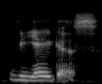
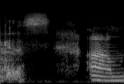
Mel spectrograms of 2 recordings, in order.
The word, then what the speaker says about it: Villegas: Sarah, I always used to pronounce her name wrong, and this is why in my notes I was like, oh, I gotta make sure that we get that out there because it's like Villegas, Sarah yeah, Villegas.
